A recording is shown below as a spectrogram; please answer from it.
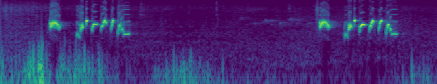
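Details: Red-whiskered bulbul in morning song for voice training: two matching phrases, each a loud whistled note followed by a rapid chattering trill, separated by about two seconds, with low background noise.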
